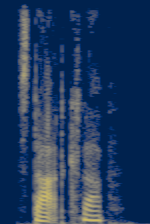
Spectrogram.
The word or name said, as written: startknap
